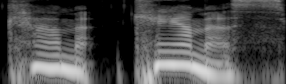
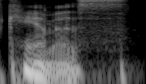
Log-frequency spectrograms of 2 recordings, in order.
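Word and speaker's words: Kamas: By the way, somebody's mentioning, sorry to have made you curse to show you how to pronounce it's Camus, right? It's Camus.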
